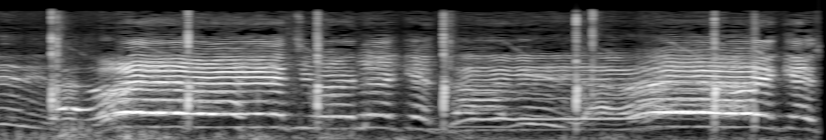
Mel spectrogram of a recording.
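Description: A group of women singing a Shona song together over steady hand clapping. The voices hold a long loud note about half a second in and again just past three seconds.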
